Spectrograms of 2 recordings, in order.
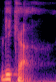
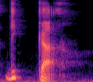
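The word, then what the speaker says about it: りっか: The small tsu in the middle just doubles up the consonant sound that follows it. So, in this case, that ordinarily, for example, if I wrote that, that would be pronounced rika, rika. But when it's got a small tsu in the middle, it's pronounced rikka, rikka.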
